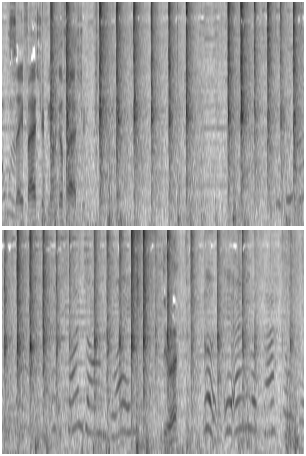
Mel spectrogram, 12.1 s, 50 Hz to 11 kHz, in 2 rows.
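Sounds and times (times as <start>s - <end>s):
sled wheels clacking on rails: 0.6s - 12.0s.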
